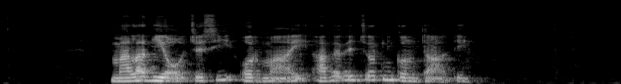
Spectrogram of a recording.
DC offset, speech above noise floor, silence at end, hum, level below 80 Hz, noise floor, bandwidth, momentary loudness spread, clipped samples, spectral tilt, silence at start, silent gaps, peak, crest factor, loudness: under 0.1%; 48 dB; 1.5 s; none; -62 dBFS; -71 dBFS; 11 kHz; 11 LU; under 0.1%; -7 dB/octave; 1.1 s; none; -4 dBFS; 20 dB; -23 LUFS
